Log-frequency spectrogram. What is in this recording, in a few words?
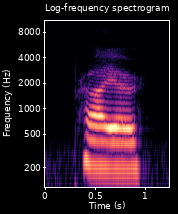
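"prior", American English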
